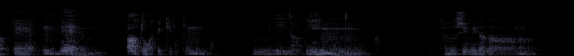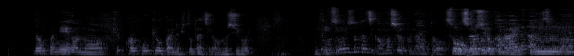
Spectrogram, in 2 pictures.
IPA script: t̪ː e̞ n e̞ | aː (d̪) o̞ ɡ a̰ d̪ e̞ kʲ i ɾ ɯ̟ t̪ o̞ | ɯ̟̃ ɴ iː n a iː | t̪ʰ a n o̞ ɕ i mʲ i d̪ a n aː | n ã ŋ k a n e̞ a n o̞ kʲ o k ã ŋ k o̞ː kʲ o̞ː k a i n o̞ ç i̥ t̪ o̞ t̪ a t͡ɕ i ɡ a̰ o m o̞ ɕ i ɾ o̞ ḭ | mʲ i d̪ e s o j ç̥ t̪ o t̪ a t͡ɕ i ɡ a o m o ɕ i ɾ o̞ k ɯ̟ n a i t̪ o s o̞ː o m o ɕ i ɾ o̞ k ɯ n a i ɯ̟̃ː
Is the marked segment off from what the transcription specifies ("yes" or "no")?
yes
